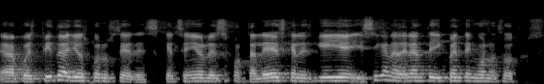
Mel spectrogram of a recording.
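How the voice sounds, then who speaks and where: A man talks in a normal speaking voice at a fairly high pitch. The intonation is fairly even. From Mexico, Quintana Roo. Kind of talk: online lecture.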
